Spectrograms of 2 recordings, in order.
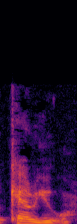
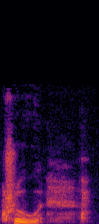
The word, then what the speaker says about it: Crewe: Madame Pascal pronounced it as if it were carry instead of crew, but that might be merely a matter of pronunciation.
